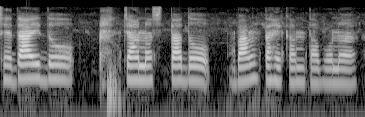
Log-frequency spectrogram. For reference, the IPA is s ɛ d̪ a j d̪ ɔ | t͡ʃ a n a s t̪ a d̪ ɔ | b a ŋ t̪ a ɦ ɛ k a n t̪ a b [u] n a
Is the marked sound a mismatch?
yes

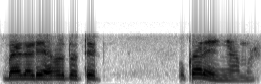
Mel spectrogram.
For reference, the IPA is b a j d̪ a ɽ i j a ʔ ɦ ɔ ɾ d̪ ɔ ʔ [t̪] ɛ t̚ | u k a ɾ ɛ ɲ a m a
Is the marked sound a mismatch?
no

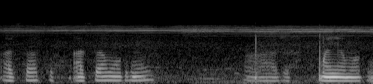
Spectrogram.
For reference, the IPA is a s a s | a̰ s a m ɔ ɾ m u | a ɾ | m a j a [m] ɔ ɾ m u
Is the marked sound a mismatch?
no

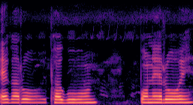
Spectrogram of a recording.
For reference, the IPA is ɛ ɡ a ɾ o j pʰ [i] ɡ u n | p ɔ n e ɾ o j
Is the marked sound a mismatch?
yes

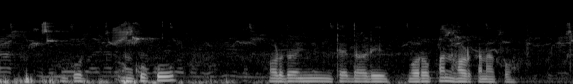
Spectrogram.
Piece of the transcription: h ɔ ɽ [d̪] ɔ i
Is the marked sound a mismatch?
no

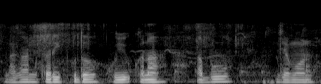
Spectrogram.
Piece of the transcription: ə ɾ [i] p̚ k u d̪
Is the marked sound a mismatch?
no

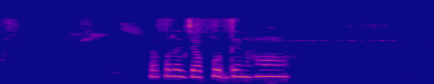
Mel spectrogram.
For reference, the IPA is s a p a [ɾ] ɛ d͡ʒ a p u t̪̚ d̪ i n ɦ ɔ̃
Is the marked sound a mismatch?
no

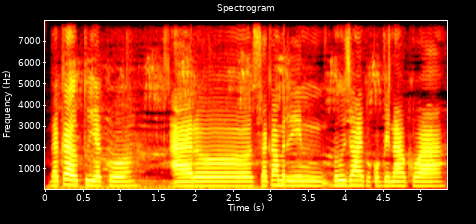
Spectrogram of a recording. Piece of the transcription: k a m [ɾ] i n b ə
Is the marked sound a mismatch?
no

